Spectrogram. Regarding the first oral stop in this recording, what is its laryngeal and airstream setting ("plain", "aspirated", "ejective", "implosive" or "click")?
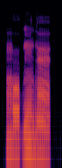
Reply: implosive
